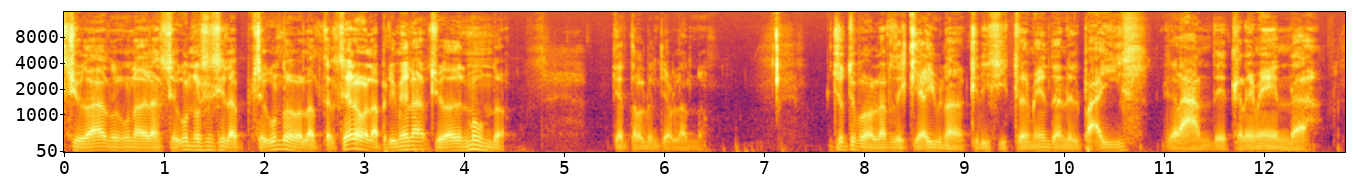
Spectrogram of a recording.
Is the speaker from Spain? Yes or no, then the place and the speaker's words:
no; Salta, Argentina; moved away as an adult; also born or lived in Córdoba; Y ahí yo era salteño, soy salteño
